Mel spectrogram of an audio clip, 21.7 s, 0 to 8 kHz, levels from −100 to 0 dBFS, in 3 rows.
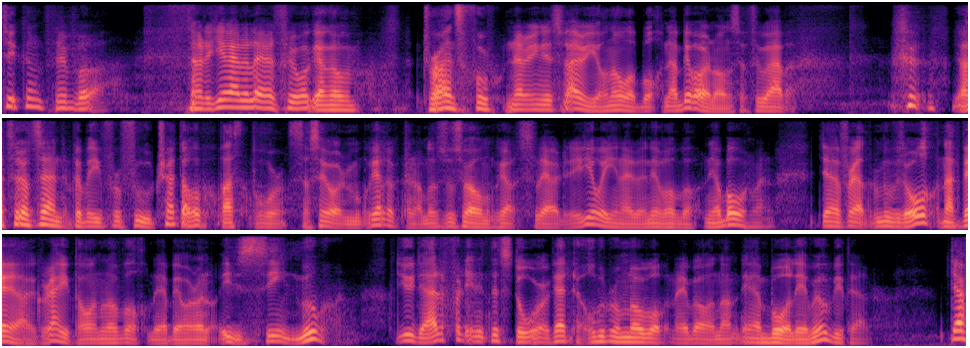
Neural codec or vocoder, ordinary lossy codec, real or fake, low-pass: codec, 16 kHz in and 24 kHz out, 0.4 kbps, LongCat-Audio-Codec, four codebook decoder; none; fake; 7.2 kHz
